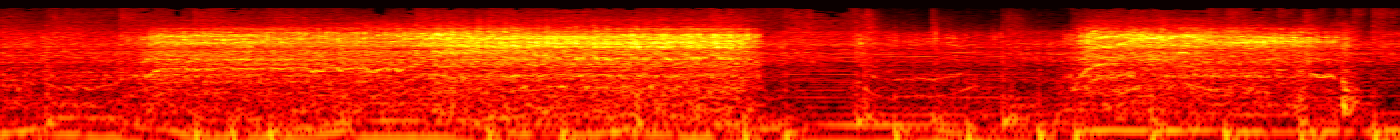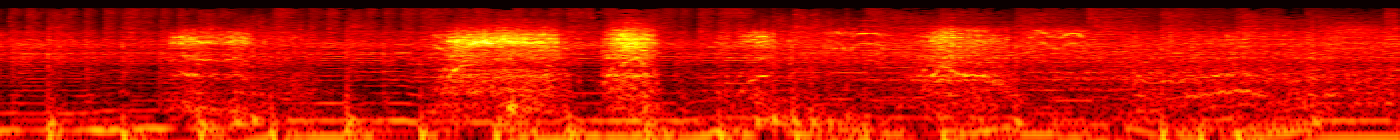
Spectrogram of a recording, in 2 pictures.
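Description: Redcat RC crawler's electric motor and geared drivetrain whining in bursts as the truck claws up a muddy bank: one long burst early, then shorter and shorter ones, over background music.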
